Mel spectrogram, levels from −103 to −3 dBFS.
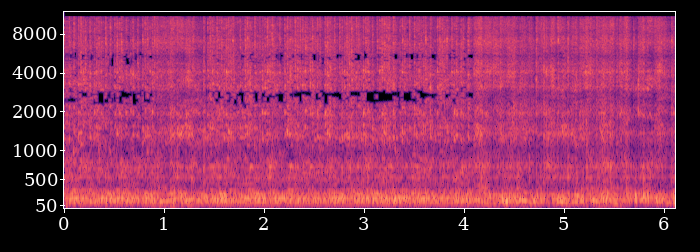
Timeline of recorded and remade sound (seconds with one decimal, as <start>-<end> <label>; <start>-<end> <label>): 0.0-0.9 recorded; 0.9-1.4 remade; 1.4-4.1 recorded; 4.1-6.1 remade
